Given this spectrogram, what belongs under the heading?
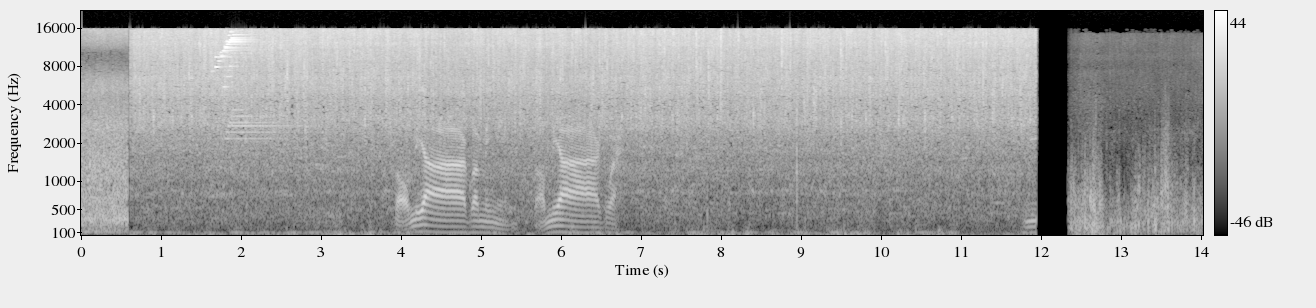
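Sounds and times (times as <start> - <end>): heavy rain pouring: 0.1 - 12.0
wind buffeting microphone: 12.4 - 14.0.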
